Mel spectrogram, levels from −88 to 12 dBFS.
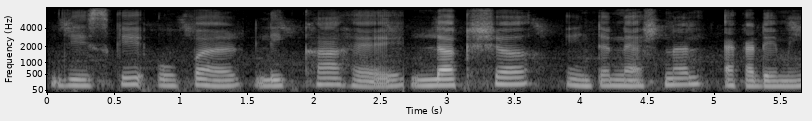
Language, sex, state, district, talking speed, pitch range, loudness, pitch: Hindi, female, Bihar, Begusarai, 85 wpm, 155-185 Hz, -30 LUFS, 160 Hz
